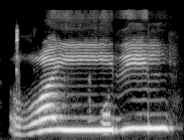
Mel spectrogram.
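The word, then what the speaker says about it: غَيْرِ: ये मोटा सा होता है, तो इसको कैसे, गई गई नहीं करना, बल्कि कैसे करना है, गई गई, ठीक है, गैरिल।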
